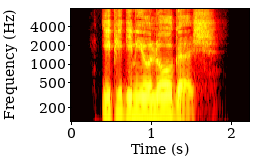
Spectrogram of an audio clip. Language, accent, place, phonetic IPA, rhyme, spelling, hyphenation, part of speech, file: German, Germany, Berlin, [epidemi̯oˈloːɡɪʃ], -oːɡɪʃ, epidemiologisch, epi‧de‧mio‧lo‧gisch, adjective / adverb, De-epidemiologisch.ogg
- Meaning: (adjective) epidemiologic, epidemiological; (adverb) epidemiologically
